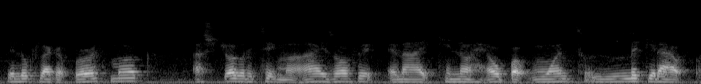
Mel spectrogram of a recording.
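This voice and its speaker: A man narrating a dramatic first-person story in a colloquial, slangy way. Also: medium pitch. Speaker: audiobook narrator. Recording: muffled, narrow phone-like sound.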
